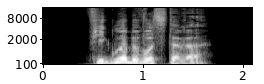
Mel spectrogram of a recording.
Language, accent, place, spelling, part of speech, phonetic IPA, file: German, Germany, Berlin, figurbewusstere, adjective, [fiˈɡuːɐ̯bəˌvʊstəʁə], De-figurbewusstere.ogg
- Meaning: inflection of figurbewusst: 1. strong/mixed nominative/accusative feminine singular comparative degree 2. strong nominative/accusative plural comparative degree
